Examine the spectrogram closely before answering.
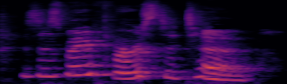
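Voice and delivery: usual speaking voice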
